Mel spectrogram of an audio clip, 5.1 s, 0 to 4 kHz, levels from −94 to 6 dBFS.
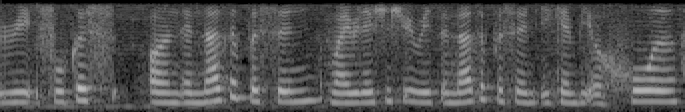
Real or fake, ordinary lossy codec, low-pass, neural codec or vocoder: real; AAC, 24 kbps; 3.6 kHz; none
